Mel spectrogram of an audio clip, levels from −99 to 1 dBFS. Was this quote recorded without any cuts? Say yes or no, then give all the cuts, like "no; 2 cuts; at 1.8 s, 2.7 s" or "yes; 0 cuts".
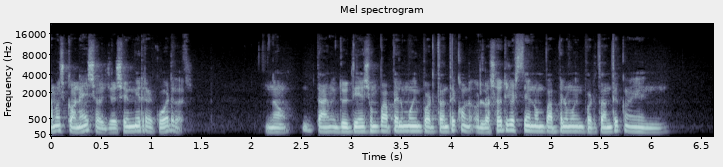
yes; 0 cuts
